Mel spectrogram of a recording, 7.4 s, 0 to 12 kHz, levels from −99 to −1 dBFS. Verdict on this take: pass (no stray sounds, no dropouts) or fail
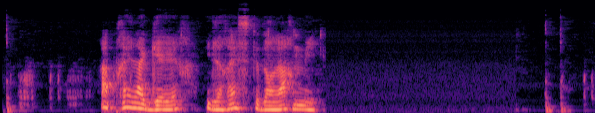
pass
